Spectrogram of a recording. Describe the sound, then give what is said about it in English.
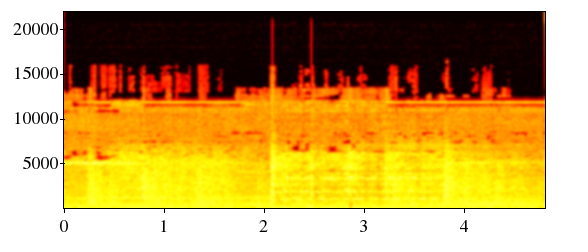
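A loud, steady roar of a New York City subway train rolling past, with rumbling wheels and a few sharp metallic clacks over the track, and no voices. “Light bulbs filled with bacteria were dropped in front of trains and down ventilation shafts to test how far the bacteria would spread through the subway system.”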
